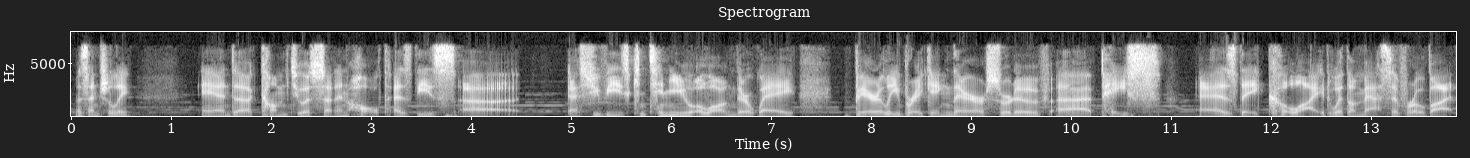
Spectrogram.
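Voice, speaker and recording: Guy running a tabletop rpg, really low but super bright voice, kinda halting and casual. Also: steady tone, clear, resonant tone, soft background music. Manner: casual, halting, searching for words. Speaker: game master. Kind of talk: improvised tabletop game narration.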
